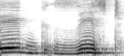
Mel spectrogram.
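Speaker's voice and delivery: এক্সিস্ট stretched out slowly, egzist, with soft g-z; slow careful demo. Shown as a demonstration. Teacher slowly spells out এক্সিস্ট to students, softly. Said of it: "আর একটা শব্দ আছে যে এক্সিস্ট".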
